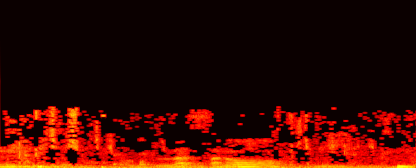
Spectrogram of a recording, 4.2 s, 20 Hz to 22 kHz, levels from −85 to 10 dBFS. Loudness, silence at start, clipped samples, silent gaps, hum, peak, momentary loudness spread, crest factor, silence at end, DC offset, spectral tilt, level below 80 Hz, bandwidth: -24 LUFS; 0 s; under 0.1%; none; none; -6 dBFS; 8 LU; 16 dB; 0 s; under 0.1%; -5 dB/octave; -44 dBFS; 8.4 kHz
